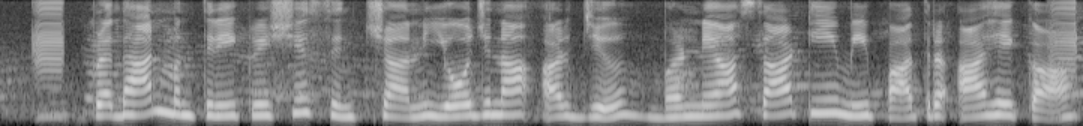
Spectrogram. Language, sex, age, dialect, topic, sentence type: Marathi, female, 25-30, Standard Marathi, agriculture, question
